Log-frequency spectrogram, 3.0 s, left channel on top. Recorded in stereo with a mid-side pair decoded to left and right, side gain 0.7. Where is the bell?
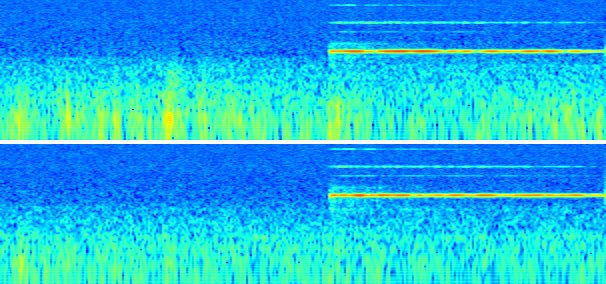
Straight ahead, 4 m.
